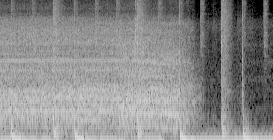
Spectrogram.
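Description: Bridgeport milling machine drilling a small hole in a metal part, a steady hiss of spindle and cutting that stops about three seconds in. Background music with a deep, regular bass beat runs underneath throughout.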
